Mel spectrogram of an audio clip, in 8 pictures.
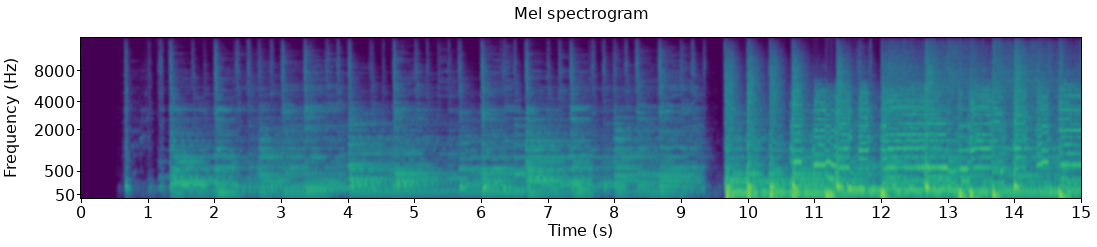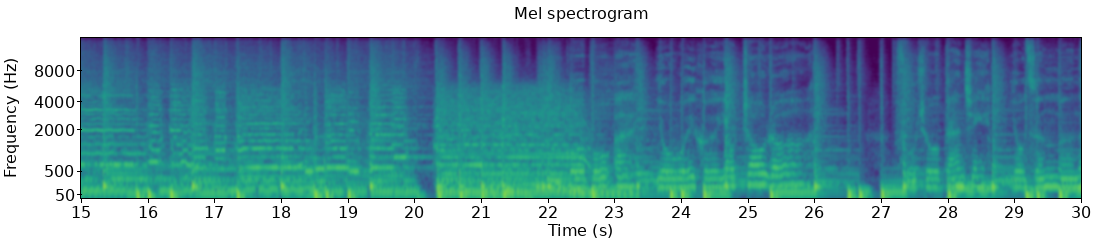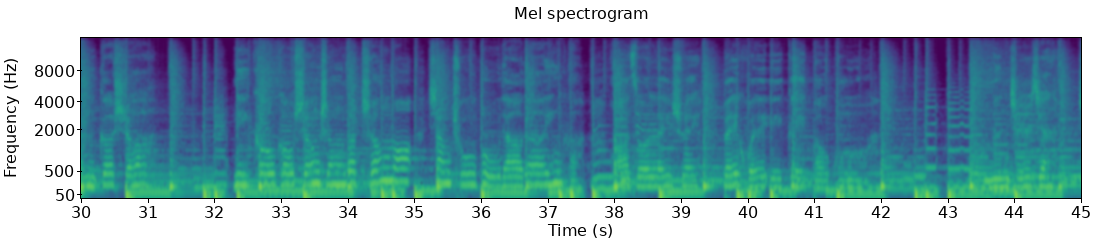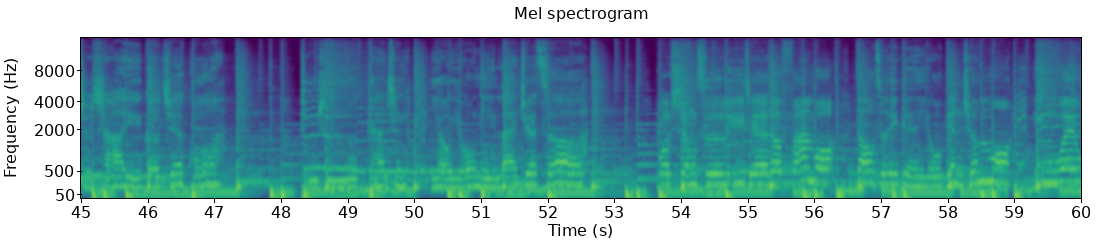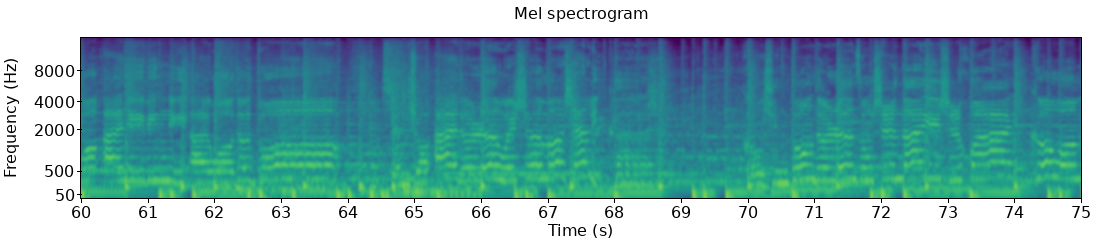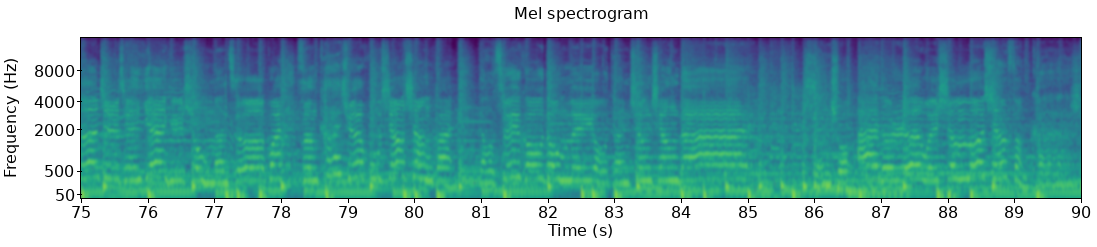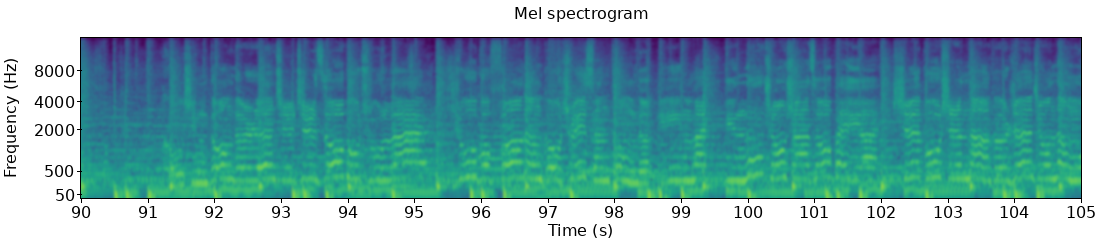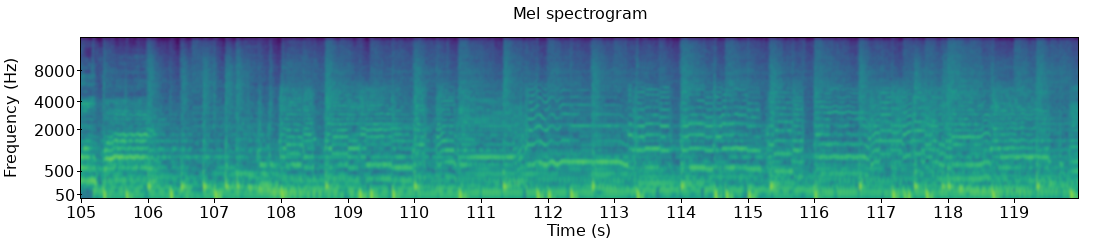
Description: Ps：在线试听为压缩音质节选，体验无损音质请下载完整版
吉他
和音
